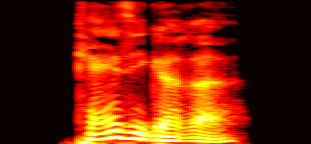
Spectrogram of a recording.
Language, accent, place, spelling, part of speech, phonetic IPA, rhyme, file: German, Germany, Berlin, käsigere, adjective, [ˈkɛːzɪɡəʁə], -ɛːzɪɡəʁə, De-käsigere.ogg
- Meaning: inflection of käsig: 1. strong/mixed nominative/accusative feminine singular comparative degree 2. strong nominative/accusative plural comparative degree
